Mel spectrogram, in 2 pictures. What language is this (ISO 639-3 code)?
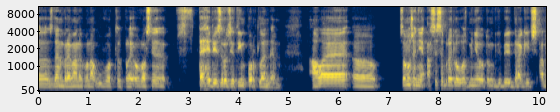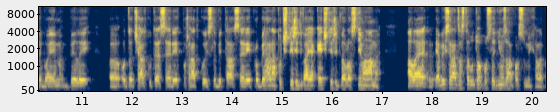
ces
